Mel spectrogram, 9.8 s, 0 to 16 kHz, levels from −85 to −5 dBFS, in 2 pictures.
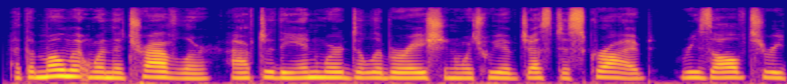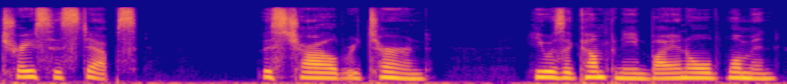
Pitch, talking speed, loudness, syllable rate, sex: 200 Hz, 185 wpm, -19 LUFS, 6.2 syllables/s, female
